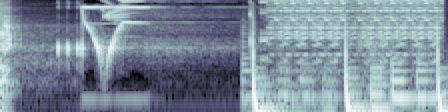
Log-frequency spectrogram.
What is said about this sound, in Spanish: Llamada entrante.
